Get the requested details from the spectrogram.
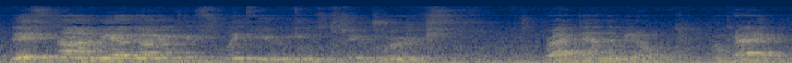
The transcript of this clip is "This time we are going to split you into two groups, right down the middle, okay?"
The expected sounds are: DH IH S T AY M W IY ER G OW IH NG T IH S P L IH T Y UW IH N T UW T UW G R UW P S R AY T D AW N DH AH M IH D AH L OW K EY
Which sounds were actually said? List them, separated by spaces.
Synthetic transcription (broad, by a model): DH IH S T AY M W IY ER G OW IH NG T IH S L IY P Y UW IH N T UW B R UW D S R AY T D AW N DH AH M IH D L OW K EY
